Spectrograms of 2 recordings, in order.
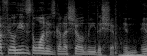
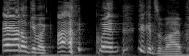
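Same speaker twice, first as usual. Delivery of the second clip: dismissive, much louder and higher mockery; mock careless; 7 semitones higher, 11 dB louder than usual. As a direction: brush it off, laughing at the drowning friend. Mocking careless friend.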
